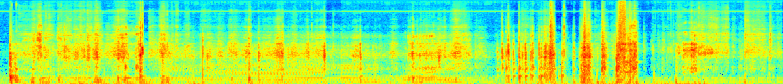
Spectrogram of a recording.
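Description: Close handling noise on the camera: rubbing, scraping and sharp knocks as it is gripped and moved, with a quad (ATV) engine idling steadily underneath.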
